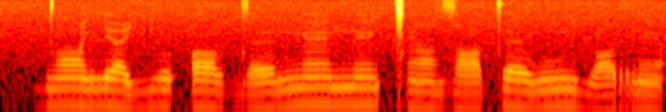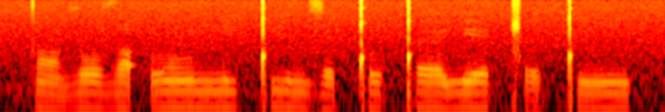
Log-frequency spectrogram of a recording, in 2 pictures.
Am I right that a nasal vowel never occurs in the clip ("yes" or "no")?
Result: no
